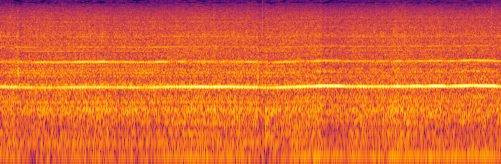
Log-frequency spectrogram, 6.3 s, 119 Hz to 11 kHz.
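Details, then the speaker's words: 2005 Lexus ES330 3.3 V6, alternator bearings failing, battery light came on but still charging: steady high-pitched whine over engine run at startup, constant throughout; alternator bearing noise. "but I will give you all a start up and you can hear the noise as you can tell that's pretty long pretty annoying"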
